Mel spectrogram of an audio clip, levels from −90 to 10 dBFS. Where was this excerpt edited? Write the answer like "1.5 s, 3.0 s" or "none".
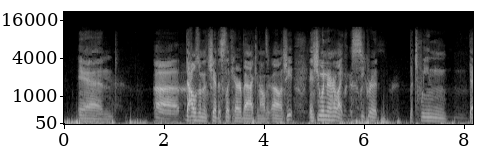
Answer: none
